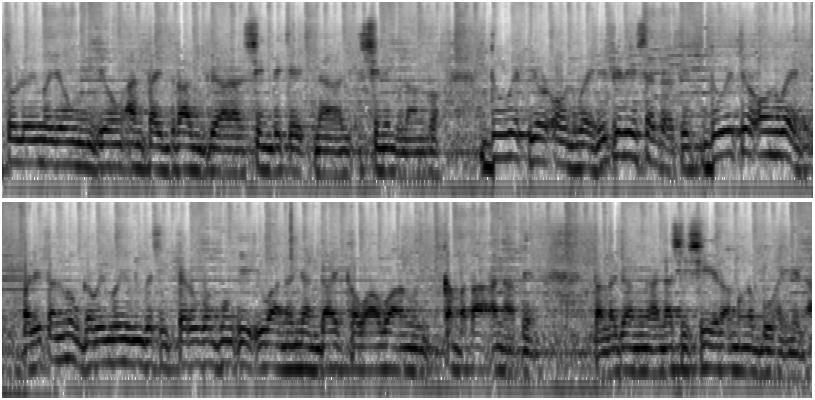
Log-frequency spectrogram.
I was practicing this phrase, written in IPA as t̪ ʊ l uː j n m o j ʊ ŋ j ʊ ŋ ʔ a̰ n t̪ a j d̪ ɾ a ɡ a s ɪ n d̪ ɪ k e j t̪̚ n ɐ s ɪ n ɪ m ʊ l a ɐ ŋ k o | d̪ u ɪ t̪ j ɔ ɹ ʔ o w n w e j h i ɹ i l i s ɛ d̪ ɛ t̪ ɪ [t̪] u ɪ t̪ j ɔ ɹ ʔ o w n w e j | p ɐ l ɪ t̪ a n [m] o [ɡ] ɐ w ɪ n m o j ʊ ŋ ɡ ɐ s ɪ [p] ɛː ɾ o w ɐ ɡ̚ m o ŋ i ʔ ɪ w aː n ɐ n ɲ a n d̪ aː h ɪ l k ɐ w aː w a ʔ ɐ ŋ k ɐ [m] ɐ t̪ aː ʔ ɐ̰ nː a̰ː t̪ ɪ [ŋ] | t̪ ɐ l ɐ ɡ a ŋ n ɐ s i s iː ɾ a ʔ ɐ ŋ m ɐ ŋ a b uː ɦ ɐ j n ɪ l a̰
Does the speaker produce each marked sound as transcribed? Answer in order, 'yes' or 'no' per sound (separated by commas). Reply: no, yes, yes, yes, no, no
